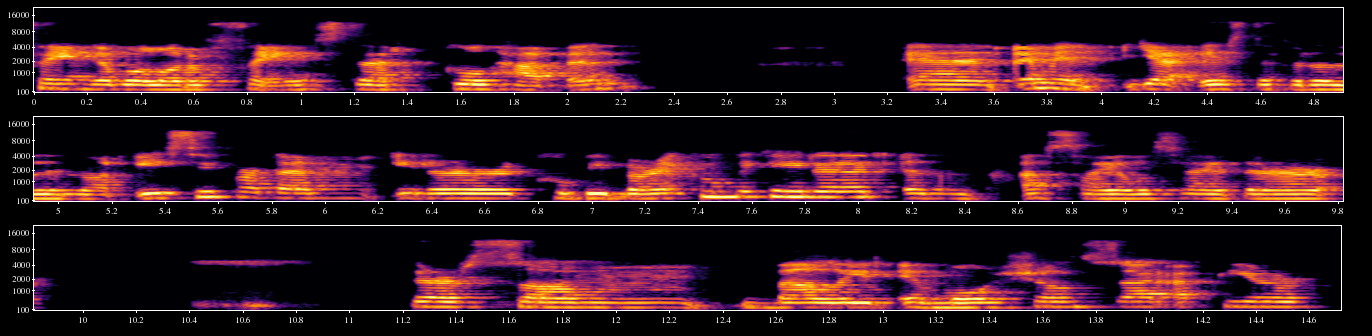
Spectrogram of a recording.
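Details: Adult man from the Netherlands who stutters, heard with audible repetitions such as "i i i'm" and "that that"; stuttering.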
